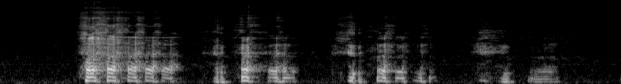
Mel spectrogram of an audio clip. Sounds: Laughter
